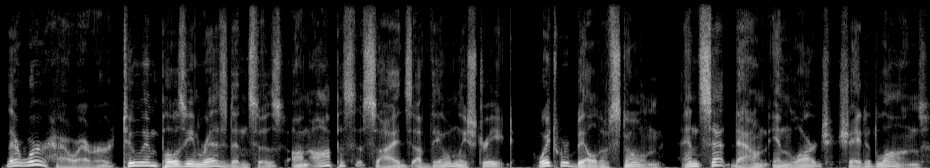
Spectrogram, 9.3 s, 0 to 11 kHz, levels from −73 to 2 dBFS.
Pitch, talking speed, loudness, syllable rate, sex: 120 Hz, 160 wpm, -18 LUFS, 5.1 syllables/s, male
